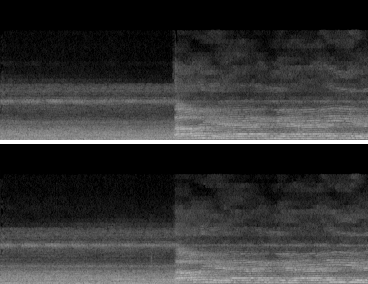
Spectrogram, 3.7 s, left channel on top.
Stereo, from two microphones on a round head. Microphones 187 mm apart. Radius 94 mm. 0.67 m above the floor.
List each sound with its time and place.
0.0 s an insect: 5° left (ahead or behind), 0.8 m
1.7 s singing: 85° left, 1.0 m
